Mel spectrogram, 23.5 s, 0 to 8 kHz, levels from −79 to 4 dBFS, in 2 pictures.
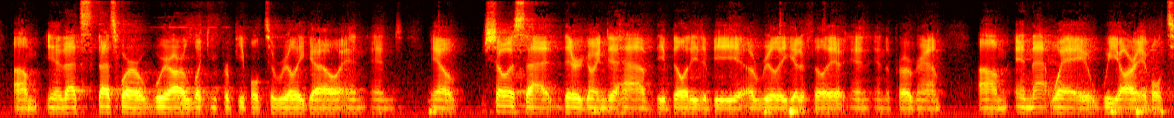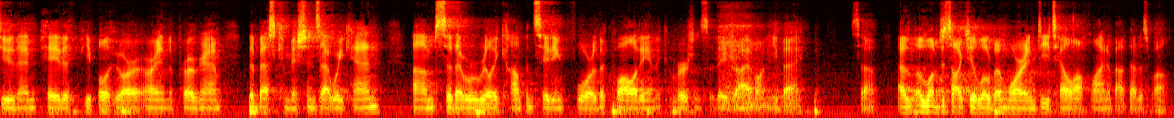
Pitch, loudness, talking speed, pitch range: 85 Hz, -17 LUFS, 245 wpm, 85-90 Hz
